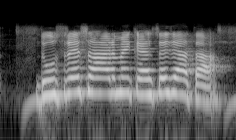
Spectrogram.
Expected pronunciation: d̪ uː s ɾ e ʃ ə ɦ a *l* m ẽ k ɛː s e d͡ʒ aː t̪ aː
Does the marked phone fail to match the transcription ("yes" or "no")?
yes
